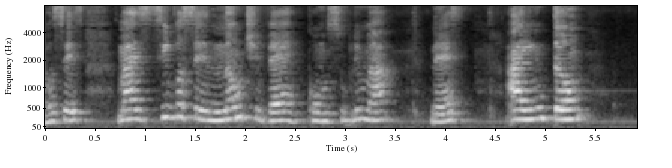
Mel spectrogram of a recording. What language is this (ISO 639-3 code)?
por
